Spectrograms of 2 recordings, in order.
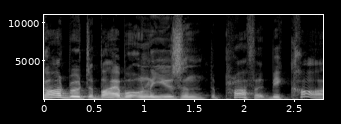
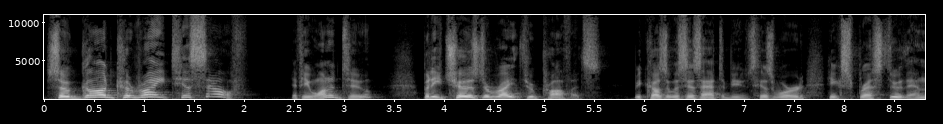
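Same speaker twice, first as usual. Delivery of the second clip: forceful preaching; 6 dB louder than usual. Acted. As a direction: preach it from the pulpit.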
